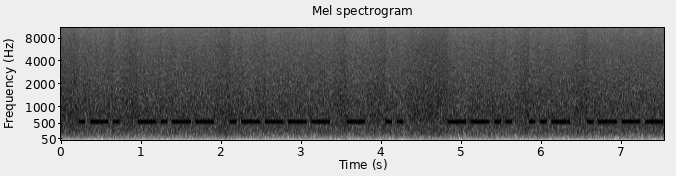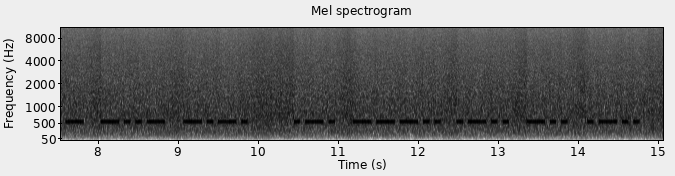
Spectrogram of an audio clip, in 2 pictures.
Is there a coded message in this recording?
Yes: Morse code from 0.2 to 14.8 s, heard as a keyed tone, hand-sent with a paddle, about 17 wpm, 550 Hz, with radio static and a narrow filter. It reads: RY1TI ZU1XC R8LDL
